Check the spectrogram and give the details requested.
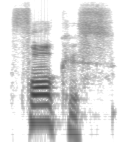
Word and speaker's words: focus: Focus et pas Non, si vous le prononcez mal, ça pourrait être une insulte. Je vais pas le faire. Focus, on ouvre bien la bouche, focus, ? Sinon vous allez prononcer une insulte.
